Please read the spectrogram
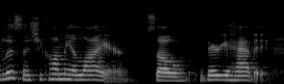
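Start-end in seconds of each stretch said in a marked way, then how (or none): none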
